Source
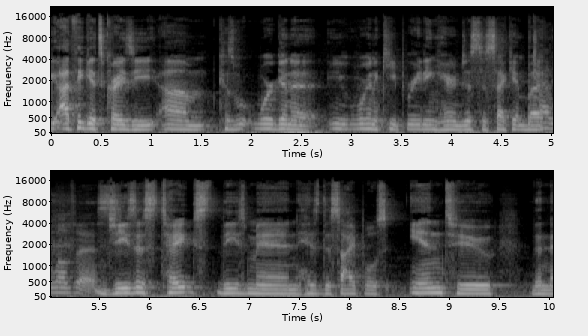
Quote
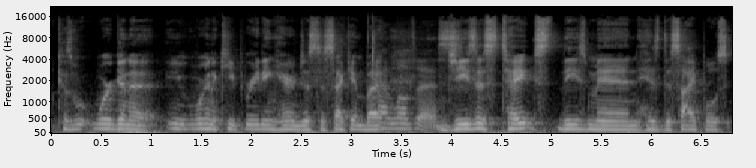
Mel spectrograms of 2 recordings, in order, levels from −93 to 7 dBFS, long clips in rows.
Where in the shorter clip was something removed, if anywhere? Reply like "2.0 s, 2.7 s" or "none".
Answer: none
